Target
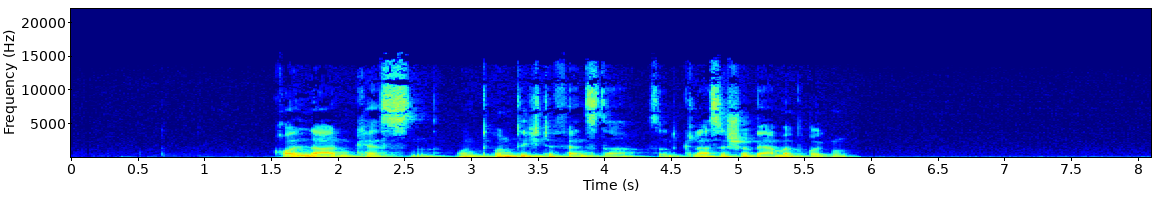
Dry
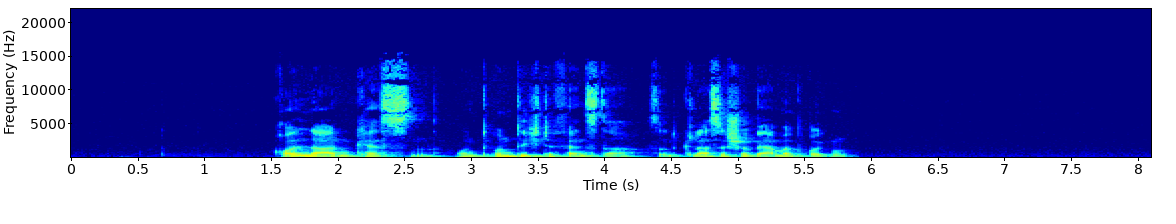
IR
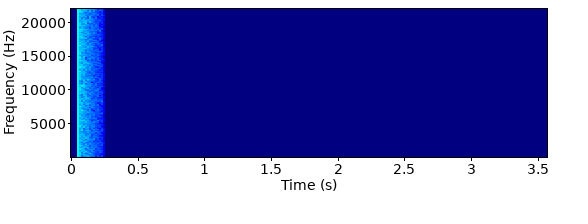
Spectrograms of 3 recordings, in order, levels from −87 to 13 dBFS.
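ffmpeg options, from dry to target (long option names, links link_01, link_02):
-filter_complex "[0:a]asubboost=boost=7.5:cutoff=110,acrossover=split=130|1700|2200[link_01][link_02][link_03][link_04];[link_01]asoftclip=type=hard:threshold=-38.5dB[link_05];[link_05][link_02][link_03][link_04]amix=inputs=4:normalize=0,volume=6dB"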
